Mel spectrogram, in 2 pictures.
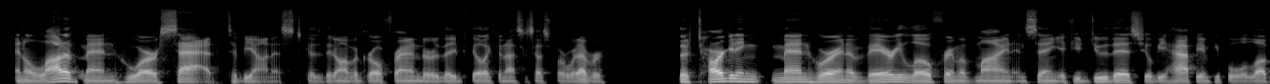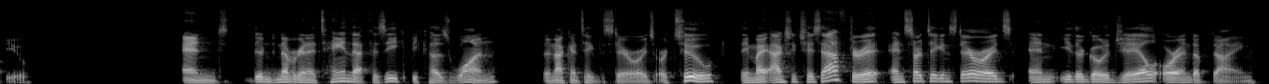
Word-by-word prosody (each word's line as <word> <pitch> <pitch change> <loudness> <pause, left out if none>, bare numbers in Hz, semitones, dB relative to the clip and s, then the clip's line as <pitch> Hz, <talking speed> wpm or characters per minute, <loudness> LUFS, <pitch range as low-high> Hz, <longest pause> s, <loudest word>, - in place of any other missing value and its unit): and 95 - -4
a 90 - -1
lot 90 +9 +5
of 130 -8 +3
men 85 -1 -2
who 95 +1 -4
are 90 -1 +3
sad, 90 0 0
to - - -9
be 85 - -4
honest, 65 -5 -9
'cause 75 0 -10
they - - -7
don't 85 - -2
have 80 - -4
a 85 - -5
girlfriend, 85 0 -3
or 80 0 -2
they'd 80 0 -4
feel 85 - -3
like 85 0 -3
they're 80 - -9
not 80 -1 -5
successful, - - -8
or - - -7
whatever. 80 -3 -2 0.7
They're 110 -2 +3
targeting 130 +2 +5
men 105 +2 +1
who 105 +1 -3
are 100 -1 +6
in 95 - -1
a 90 - 0
very 100 +7 +2
low 95 -1 +2
frame 95 -1 -3
of 80 -3 -6
mind 85 -1 -1
and 85 - -11
saying, 85 -1 -3
"If 80 +1 -9
you 90 - -5
do 100 +7 -1
this, 95 -2 +1
you'll 95 -3 -4
be 85 0 -5
happy 90 +1 +1
and 85 -1 -8
people 85 -2 -8
will 80 0 -6
love 85 0 -1
you." - - -11 1.5
And 95 -2 +1 0.3
they're 115 - +1
n 110 - -3
never 115 -1 +2
gonna 110 -2 +2
attain 135 +8 -2
that 115 - +1
physique 130 +8 -3
because, 95 -4 -4
1, 95 +3 -1 0.4
they're 85 - -5
not 90 0 +1
gonna 90 -2 -4
take 85 -3 -7
the - - -16
steroids, 75 +2 -3
or, 90 - -3
2, 140 - +5 0.2
they 105 - -2
might 110 +2 +4
actually 120 0 +1
chase 120 0 -4
after 210 - +4
it - - +3
and 125 0 -2
start 145 +3 0
taking 145 -1 -1
steroids 135 -2 +2 0.2
and 110 0 -4
either 120 0 0
go 115 0 +1
to 110 - +2
jail 115 +8 +2
or 110 -1 +5
end 105 0 -3
up 100 0 -4
dying. 85 +2 -6
95 Hz, 210 wpm, -25 LUFS, 85-115 Hz, 1.5 s, are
